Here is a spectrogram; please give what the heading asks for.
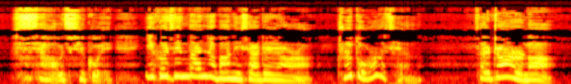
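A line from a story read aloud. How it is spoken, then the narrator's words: Laughing. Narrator (Chinese): 悟空一笑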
